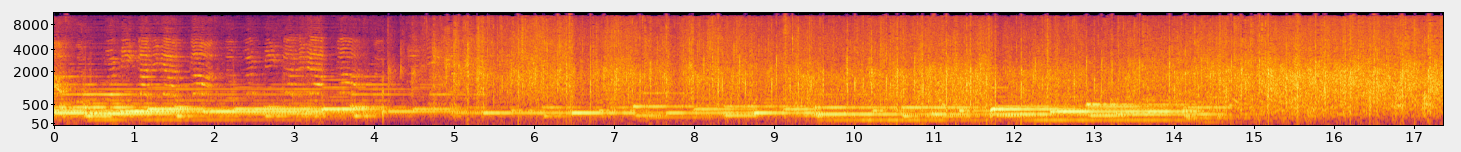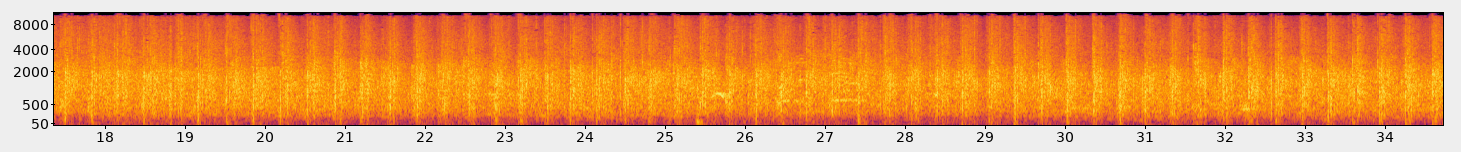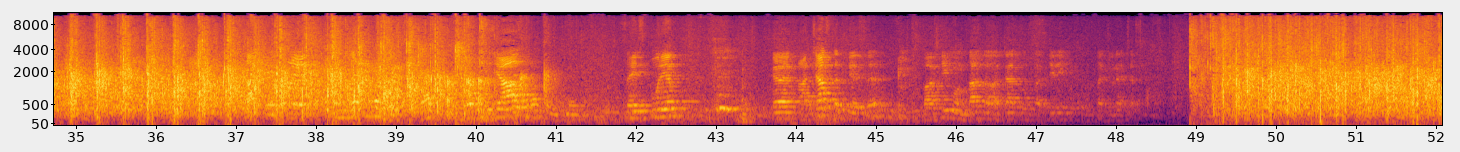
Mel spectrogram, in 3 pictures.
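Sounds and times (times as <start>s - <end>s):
recorded melody: 0.0s - 38.8s
audience clapping in unison: 4.1s - 41.1s, 48.9s - 52.0s
audience applauding: 4.2s - 41.1s, 48.9s - 52.0s.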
